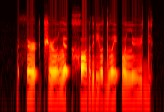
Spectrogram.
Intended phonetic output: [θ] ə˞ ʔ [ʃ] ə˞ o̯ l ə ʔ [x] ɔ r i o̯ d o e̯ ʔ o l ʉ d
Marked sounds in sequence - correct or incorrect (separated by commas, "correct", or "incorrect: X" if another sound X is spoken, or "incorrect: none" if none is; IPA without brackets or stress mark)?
correct, incorrect: t͡ʃ, correct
